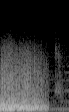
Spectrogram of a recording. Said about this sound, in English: Oh! And a huge explosion somewhere.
